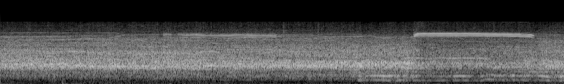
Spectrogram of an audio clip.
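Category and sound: crowd, basketball arena crowd cheering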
